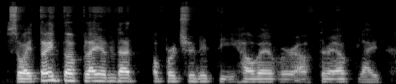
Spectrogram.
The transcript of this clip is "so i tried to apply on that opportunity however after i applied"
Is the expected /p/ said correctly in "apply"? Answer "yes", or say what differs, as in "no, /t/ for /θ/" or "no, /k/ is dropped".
yes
